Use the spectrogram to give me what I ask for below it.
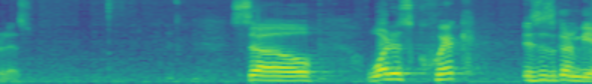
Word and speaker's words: QUIC: it is what it is so what is quick this is going to be a super quick overview quick I'm gonna no pun intended um then we'll talk about a little more later but it's pronounced quick it's a it's an attempt to do the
